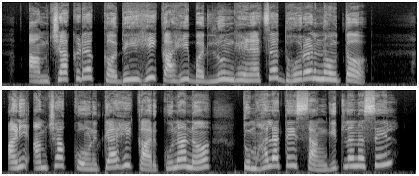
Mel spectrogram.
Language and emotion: Marathi, surprised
